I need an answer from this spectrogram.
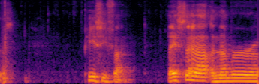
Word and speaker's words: Piscifun: bothers me pissy fun pisy fun if you can't even go to the website and figure out I mean they tell you how to pronounce it on their website PC fun it's not that hard how are you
